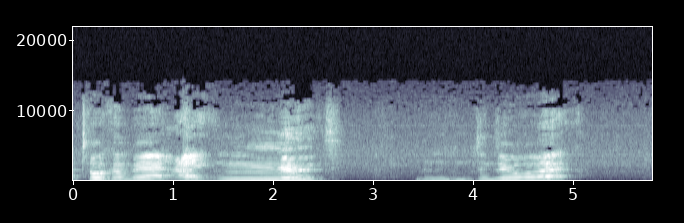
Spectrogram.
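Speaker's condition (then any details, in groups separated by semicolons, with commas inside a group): Cerebral palsy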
